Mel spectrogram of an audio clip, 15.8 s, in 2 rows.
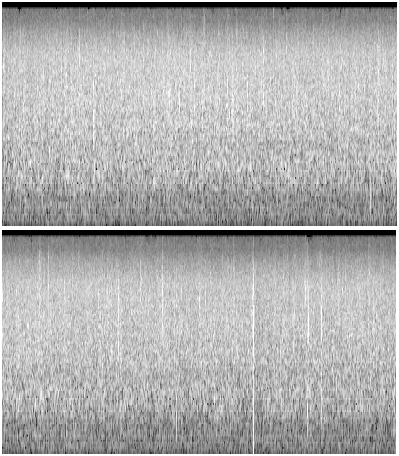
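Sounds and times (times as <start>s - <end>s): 
rain: 0.0s - 15.7s.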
